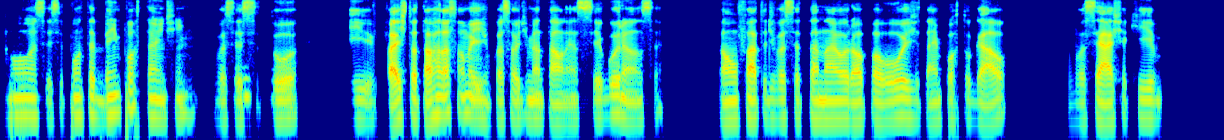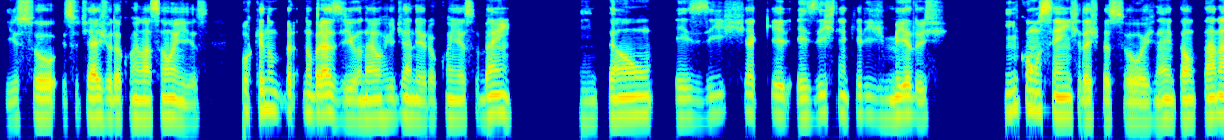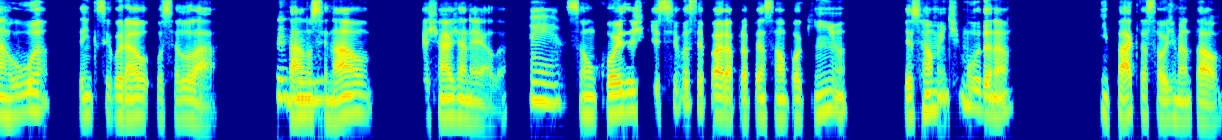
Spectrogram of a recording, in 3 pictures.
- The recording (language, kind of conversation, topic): Portuguese, podcast, Como a simplicidade pode melhorar a saúde mental e fortalecer o contato com a natureza?
- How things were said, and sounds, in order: none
